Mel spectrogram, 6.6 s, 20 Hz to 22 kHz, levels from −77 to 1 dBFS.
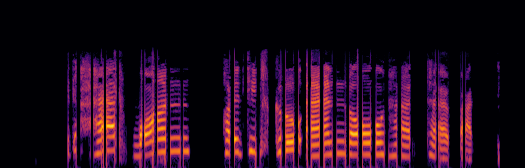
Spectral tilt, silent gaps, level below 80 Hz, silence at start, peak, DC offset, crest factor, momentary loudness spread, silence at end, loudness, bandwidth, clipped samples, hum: -4 dB/octave; 1.60-1.65 s, 2.43-2.77 s, 3.37-3.43 s, 5.25-5.33 s; -58 dBFS; 0.9 s; -2 dBFS; under 0.1%; 18 dB; 13 LU; 0.65 s; -19 LUFS; 7.8 kHz; under 0.1%; none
